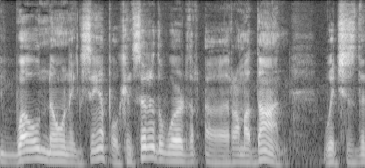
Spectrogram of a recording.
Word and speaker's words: Ramadan: as ramazan or even ramzan i've heard right so the word is spelled with a dud you know with this character dad but the letter is pronounced zad in farsi and urdu uses hence why you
